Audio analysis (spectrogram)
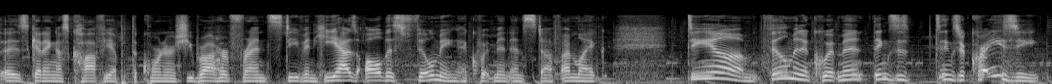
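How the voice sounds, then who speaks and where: A woman hosting a community radio show, chatting casually and telling rambling stories. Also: lowish voice. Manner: chatty, rambling, animated retellings. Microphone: studio mic.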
